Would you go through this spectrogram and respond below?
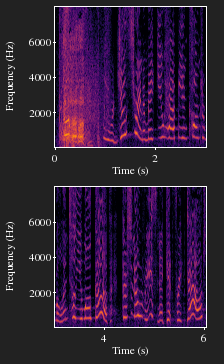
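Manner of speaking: way up high, loud put-on voice. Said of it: "stop talking in that high voice!".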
